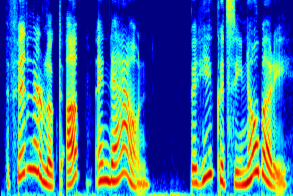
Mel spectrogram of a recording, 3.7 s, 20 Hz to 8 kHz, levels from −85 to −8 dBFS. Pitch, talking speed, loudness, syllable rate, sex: 270 Hz, 180 wpm, -18 LUFS, 5.3 syllables/s, female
